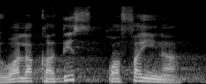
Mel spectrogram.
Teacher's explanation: صاد کو پر پڑھیں گے اور طا کو بھی پر پڑھیں گے۔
